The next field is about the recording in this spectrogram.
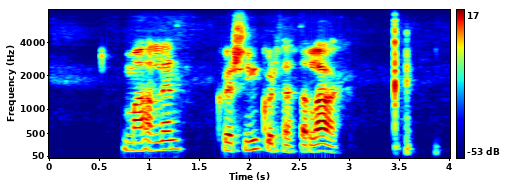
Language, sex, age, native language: Icelandic, male, 40-49, Icelandic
